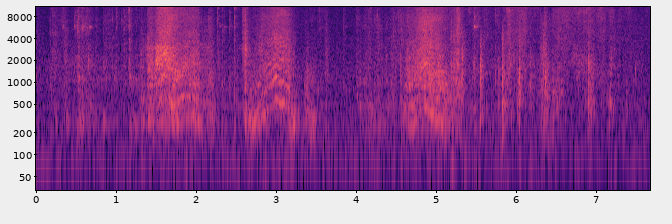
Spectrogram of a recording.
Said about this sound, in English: Let's unzip and see what's inside.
